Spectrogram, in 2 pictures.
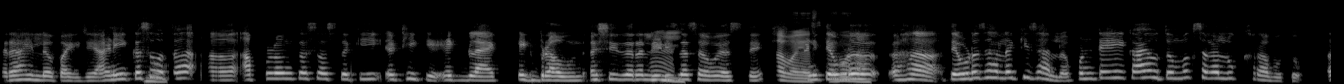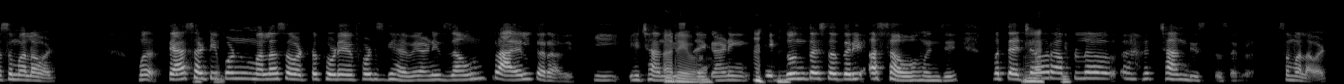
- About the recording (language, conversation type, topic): Marathi, podcast, तुम्ही पारंपारिक आणि आधुनिक कपड्यांचा मेळ कसा घालता?
- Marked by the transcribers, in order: in English: "एफर्ट्स"; chuckle; chuckle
